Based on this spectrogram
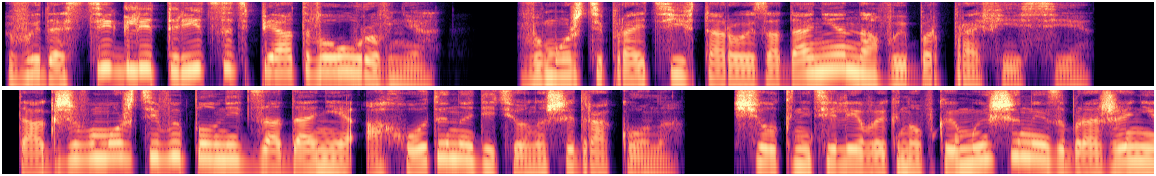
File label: tutorial voice ru; lineage2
